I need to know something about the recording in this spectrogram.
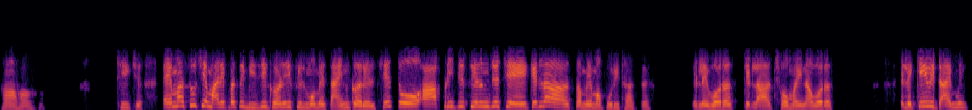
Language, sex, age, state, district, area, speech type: Gujarati, female, 30-45, Gujarat, Ahmedabad, urban, conversation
